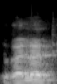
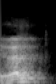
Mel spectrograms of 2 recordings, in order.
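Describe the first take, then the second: First: A vowel separates the l and t. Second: The l and t are joined without a vowel. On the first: The speaker calls it right. "रैन और लाम जो है वो मिले नहीं हुए" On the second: The speaker calls it wrong. "अक्सरियत लोग जो है वो गलत बोलते हैं"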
